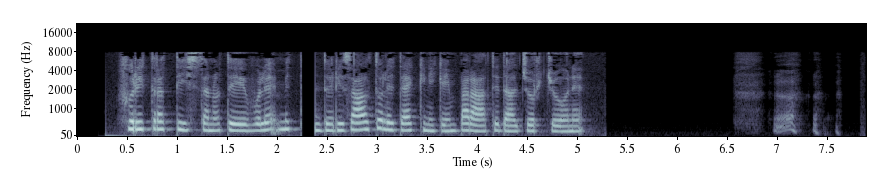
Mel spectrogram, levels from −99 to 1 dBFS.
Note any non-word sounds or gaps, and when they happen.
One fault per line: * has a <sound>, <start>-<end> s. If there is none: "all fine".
* has a dropout, 2.2-2.4 s
* has a laugh, 6.6-7.7 s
